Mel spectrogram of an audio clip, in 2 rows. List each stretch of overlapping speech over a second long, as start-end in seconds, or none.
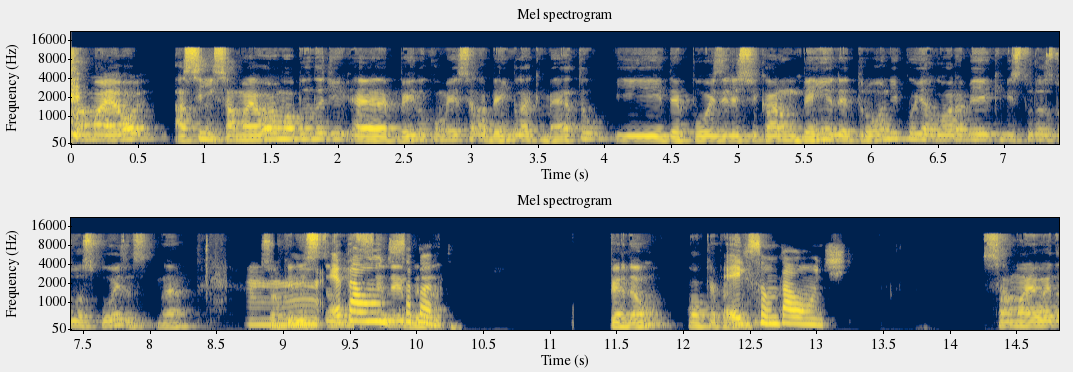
8.8-10.2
